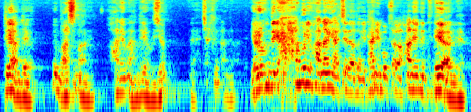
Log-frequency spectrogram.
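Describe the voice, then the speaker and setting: A male pastor preaching a sermon, questioning his congregation in a lively, animated way. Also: medium pitch, rapid-fire, roomy sound.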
